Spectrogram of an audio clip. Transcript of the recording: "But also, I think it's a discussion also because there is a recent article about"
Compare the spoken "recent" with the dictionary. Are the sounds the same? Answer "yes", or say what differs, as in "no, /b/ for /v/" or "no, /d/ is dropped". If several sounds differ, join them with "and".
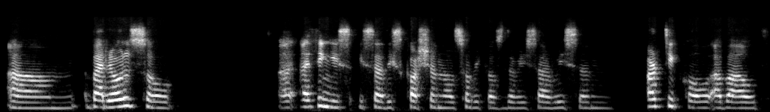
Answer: no, /t/ is dropped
